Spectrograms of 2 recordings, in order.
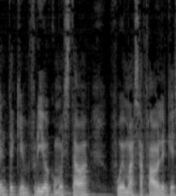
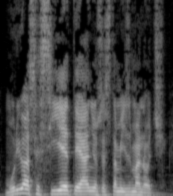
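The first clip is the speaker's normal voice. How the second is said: loud, slow, higher pronouncement; stern Scrooge; 5 semitones higher, 9 dB louder, slower than usual. Acted. Scrooge tells visitors when his partner died, slow and loud. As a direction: weigh each word loudly.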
